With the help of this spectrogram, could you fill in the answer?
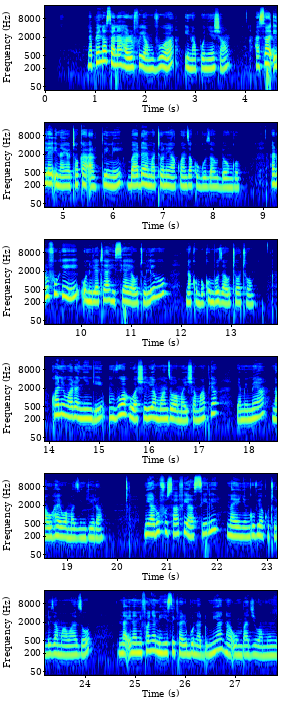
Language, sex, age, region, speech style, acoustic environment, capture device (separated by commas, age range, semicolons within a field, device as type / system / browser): Swahili, female, 25-34, Kenya, focused, silence, mobile / Linux / Chrome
